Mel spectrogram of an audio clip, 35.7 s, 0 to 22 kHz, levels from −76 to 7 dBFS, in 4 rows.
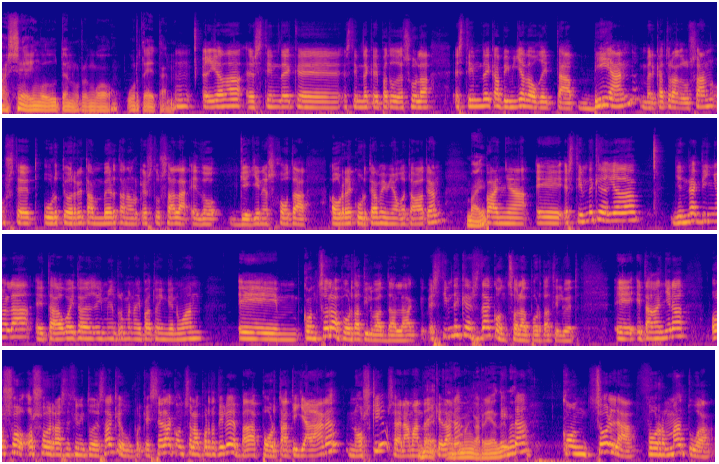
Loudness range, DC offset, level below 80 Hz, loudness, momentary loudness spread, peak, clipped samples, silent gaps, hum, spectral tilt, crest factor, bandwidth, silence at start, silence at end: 3 LU; under 0.1%; -38 dBFS; -14 LUFS; 7 LU; 0 dBFS; under 0.1%; none; none; -5.5 dB/octave; 14 dB; 14 kHz; 0 s; 0 s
